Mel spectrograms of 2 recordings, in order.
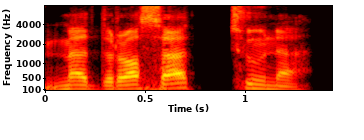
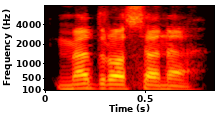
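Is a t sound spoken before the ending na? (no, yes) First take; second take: yes; no. First: A t sound is pronounced before na. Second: The t sound before na is dropped. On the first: The speaker calls it right. "So it'll be madrasa tuna" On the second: The speaker calls it wrong. "No, then we have to pronounce the tamarbuta"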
